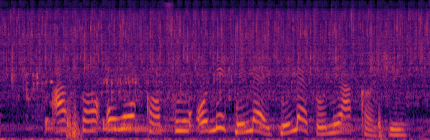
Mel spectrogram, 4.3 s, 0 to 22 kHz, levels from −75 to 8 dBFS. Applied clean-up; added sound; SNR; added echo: none; Water tap, faucet; 5 dB; none.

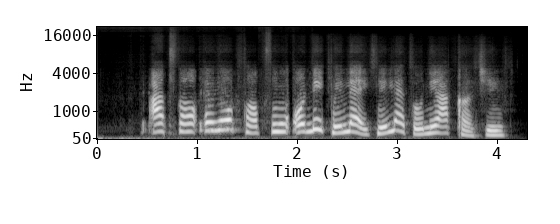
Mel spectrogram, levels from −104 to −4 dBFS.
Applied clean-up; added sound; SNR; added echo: neural mask model DeepFilterNet 3.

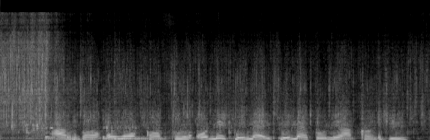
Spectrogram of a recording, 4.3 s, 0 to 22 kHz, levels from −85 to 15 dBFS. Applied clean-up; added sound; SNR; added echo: neural mask model RNNoise.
